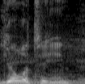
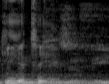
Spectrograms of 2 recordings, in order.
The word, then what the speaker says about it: guillotine: I used to pronounce it guillotine, and then someone told me I should pronounce it guillotine. Now I feel like I should go back to guillotine.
